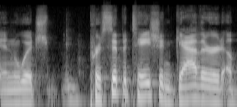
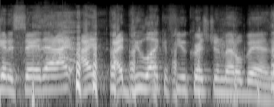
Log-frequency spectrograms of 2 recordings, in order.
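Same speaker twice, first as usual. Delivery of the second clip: laughing protest; 9 semitones higher, 5 dB louder than usual. Real, not acted. Protesting co-host's jab about metal.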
